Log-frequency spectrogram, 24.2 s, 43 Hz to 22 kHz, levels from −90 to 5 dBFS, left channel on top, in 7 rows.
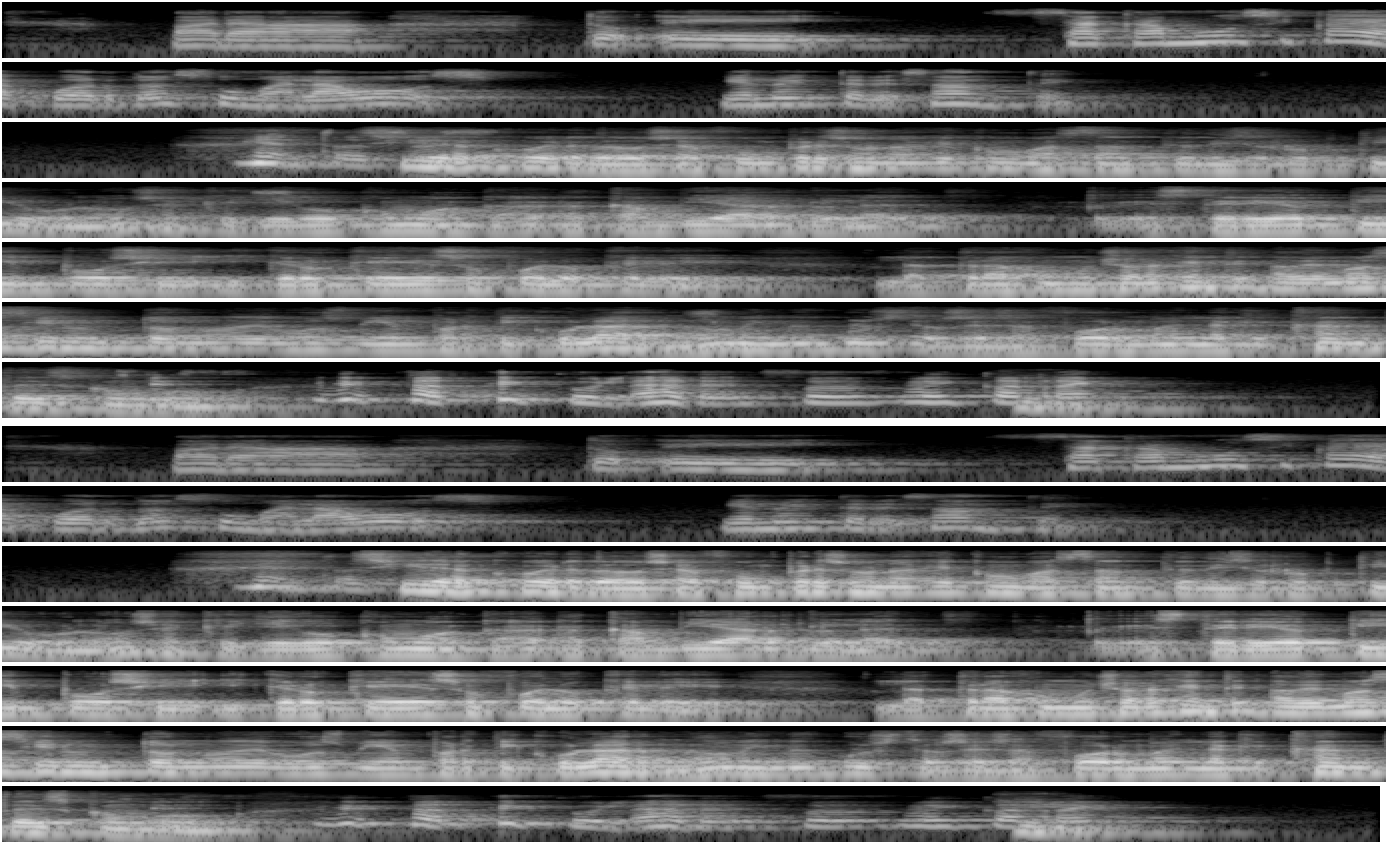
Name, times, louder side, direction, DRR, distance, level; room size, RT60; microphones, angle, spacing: voice 1, 0.1-2.1 2.6-4.7 5.3-6.1 7.5-8.1 19.4-19.7 21.1-21.2 21.5-23.5, left 4 dB, 60° left, 0.6 m, -29 dB
voice 2, 7.9-12.7 13.1-15.7 16.0-21.3 23.3-23.5, right 3 dB, 75° right, 0.7 m, -21 dB
7.9 x 4.1 x 6.9 m
head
